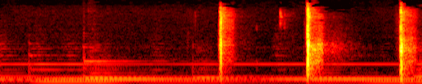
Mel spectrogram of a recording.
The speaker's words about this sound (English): Amen to that. I applaud you. Like, you're just... I can't stop clapping for you. I can't stop sending you virtual flowers.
